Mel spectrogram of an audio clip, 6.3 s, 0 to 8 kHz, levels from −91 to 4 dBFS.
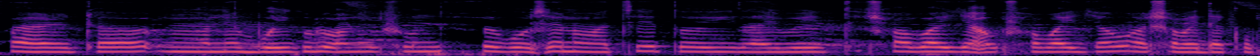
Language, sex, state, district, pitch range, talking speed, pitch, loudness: Bengali, female, West Bengal, Paschim Medinipur, 225-245 Hz, 190 wpm, 230 Hz, -36 LUFS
